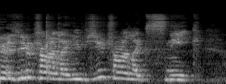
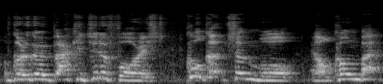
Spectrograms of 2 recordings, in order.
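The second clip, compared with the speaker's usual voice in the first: bellowing merchant; 4 semitones higher than usual. Acted. Pig merchant bellows to the crowd that pies are sold out. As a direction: call it out over the crowd. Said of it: "the pig merchant bellows up to the crowd".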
